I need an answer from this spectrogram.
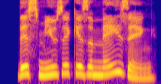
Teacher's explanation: Stress amazing to show enthusiasm.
